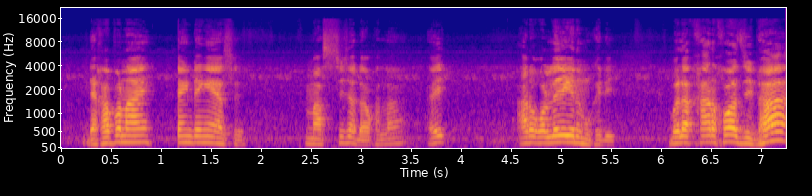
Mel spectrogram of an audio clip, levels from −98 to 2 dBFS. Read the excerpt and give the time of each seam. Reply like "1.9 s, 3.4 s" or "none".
1.2 s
